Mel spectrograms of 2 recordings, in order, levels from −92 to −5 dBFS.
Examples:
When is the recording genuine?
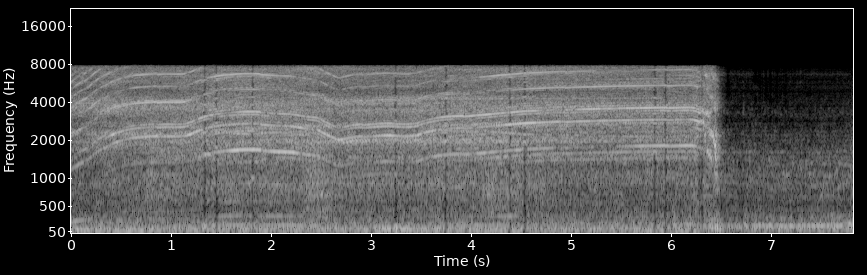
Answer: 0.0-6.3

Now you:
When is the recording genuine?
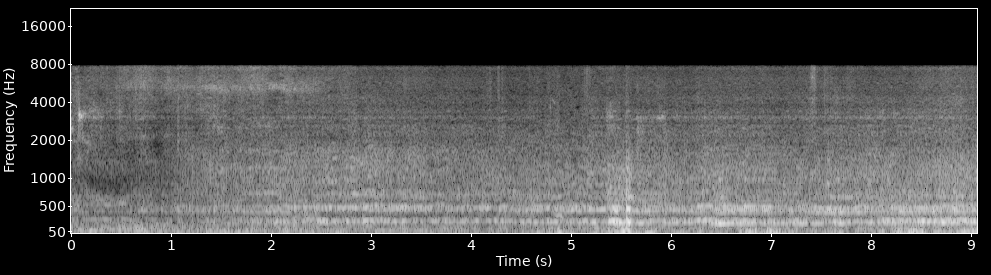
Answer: 4.7-5.2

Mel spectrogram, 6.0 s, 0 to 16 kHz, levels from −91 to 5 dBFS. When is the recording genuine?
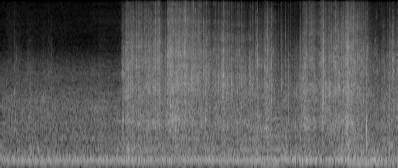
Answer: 0.0-1.4; 1.9-3.8; 5.0-6.0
